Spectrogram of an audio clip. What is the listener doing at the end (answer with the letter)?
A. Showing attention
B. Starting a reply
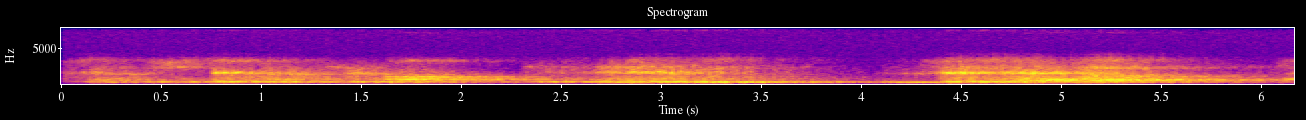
A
